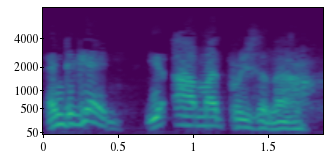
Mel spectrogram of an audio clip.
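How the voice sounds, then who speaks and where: Boastful german army captain, high husky voice, german accent, old radio drama. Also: male voice, lively intonation, brisk, no room sound. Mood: gloating. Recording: muffled old radio broadcast.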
